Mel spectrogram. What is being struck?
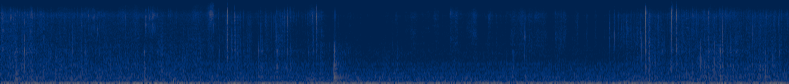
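Block of pressed gym chalk.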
